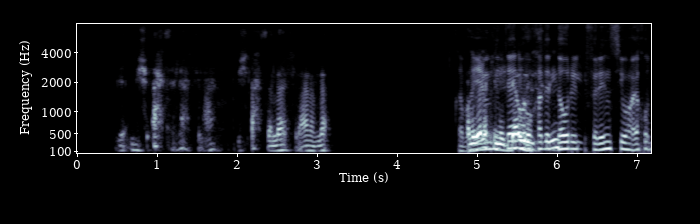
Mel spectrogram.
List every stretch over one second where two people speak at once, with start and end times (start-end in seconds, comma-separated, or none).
4.7-6.3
